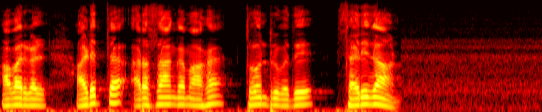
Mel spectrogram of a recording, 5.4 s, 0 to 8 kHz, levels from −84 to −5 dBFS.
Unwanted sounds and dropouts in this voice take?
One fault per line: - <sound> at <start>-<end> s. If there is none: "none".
none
